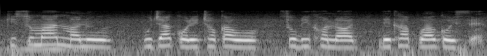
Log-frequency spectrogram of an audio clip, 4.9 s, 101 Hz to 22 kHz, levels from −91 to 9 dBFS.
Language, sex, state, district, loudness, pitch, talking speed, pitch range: Assamese, female, Assam, Kamrup Metropolitan, -14 LUFS, 250 Hz, 110 wpm, 240-260 Hz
